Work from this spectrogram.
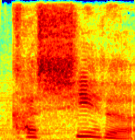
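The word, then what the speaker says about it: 頭: It's written as head in Japanese, but it's pronounced as a kashira, I believe.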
